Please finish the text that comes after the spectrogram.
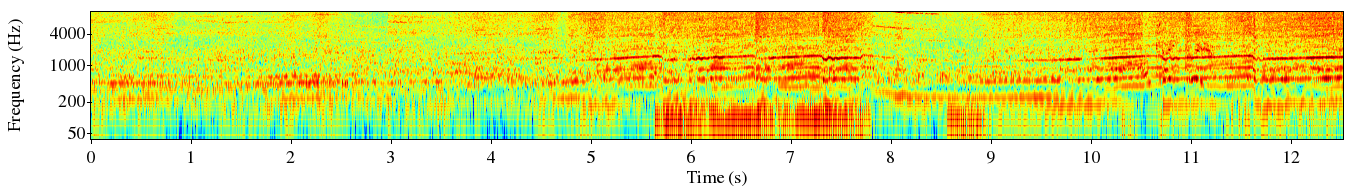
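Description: Formula 1 race cars in the F1 22 video game accelerate together at a race restart, a steady dense engine whine with rising and falling revs, louder for a couple of seconds midway, and faint talk underneath.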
